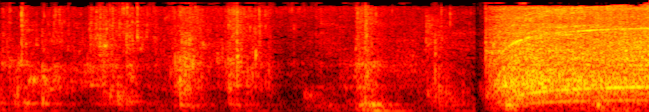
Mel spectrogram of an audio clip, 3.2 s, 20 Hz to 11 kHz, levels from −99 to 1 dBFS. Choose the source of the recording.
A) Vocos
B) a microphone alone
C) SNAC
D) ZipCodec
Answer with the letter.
B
